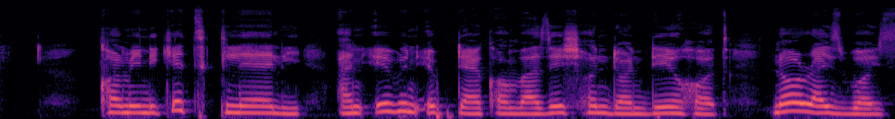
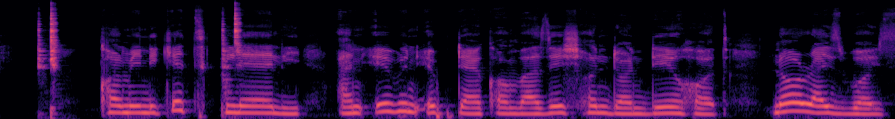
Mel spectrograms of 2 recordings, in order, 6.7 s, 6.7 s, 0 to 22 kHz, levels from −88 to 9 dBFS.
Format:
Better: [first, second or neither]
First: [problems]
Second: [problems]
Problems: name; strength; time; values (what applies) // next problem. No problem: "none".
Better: first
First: none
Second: noise reduction (neural mask model Resemble Enhance denoiser)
